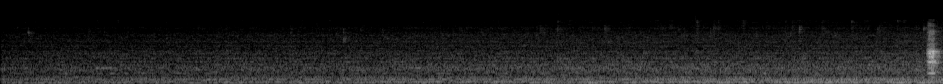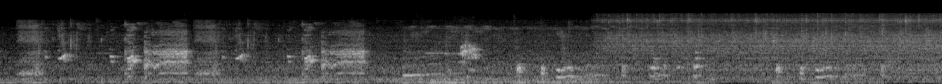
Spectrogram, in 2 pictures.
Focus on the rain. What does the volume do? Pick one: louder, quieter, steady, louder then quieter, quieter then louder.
louder.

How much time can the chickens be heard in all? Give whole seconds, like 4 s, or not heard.
9 s.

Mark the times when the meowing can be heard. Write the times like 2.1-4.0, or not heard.
13.7-14.2.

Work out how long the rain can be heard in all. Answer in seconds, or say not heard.
19 s.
